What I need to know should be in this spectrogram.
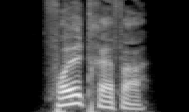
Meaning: direct hit, bullseye (a hit at the center of a target)
- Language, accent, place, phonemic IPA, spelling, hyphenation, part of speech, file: German, Germany, Berlin, /ˈfɔlˌtʁɛfɐ/, Volltreffer, Voll‧tref‧fer, noun, De-Volltreffer.ogg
